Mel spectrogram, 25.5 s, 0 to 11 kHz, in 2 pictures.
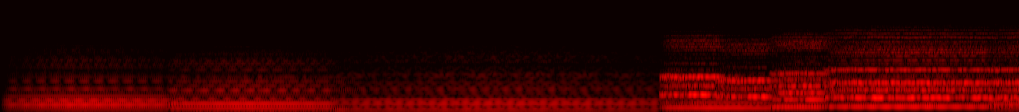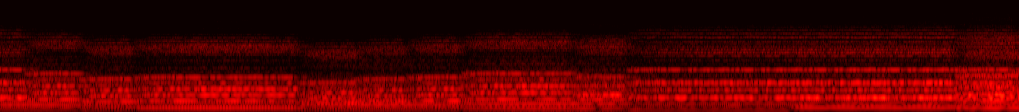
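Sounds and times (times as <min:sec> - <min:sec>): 
cello: 0:00.0 - 0:25.4
choir singing: 0:08.2 - 0:25.4.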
